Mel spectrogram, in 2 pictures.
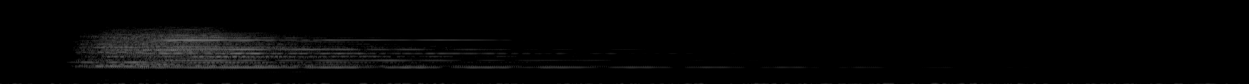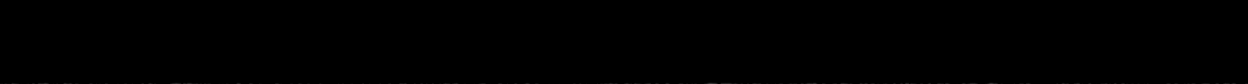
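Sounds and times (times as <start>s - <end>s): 
Chinese bowed suspended cymbals: 0.7s - 6.9s.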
